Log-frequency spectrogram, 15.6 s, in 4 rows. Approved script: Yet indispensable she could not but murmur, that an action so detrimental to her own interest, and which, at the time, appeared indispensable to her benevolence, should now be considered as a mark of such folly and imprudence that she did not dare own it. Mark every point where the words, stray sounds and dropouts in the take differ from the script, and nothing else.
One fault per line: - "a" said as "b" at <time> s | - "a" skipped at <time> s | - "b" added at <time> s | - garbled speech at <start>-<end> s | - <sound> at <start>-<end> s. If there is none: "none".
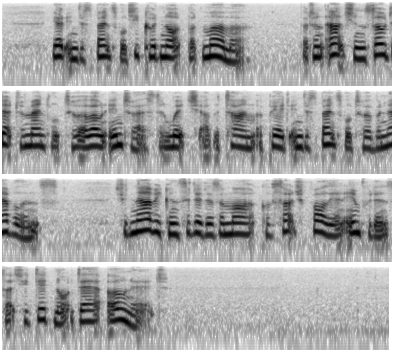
none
